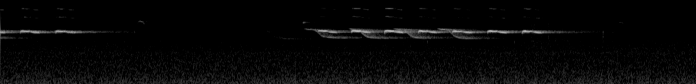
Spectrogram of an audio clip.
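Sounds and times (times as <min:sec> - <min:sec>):
great tit Parus major singing high sliding notes: 0:00.0 - 0:01.0, 0:02.7 - 0:05.8.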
